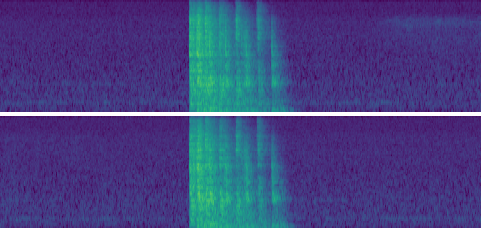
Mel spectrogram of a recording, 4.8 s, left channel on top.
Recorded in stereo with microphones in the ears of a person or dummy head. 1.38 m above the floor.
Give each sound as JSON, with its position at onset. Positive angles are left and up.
{"t": 1.9, "sound": "a door slam", "side_deg": 20, "distance_m": 0.9}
